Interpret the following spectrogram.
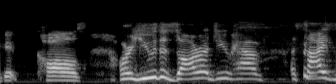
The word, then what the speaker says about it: Zara: like the guardian yeah zara like the clothing store actually funny story about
